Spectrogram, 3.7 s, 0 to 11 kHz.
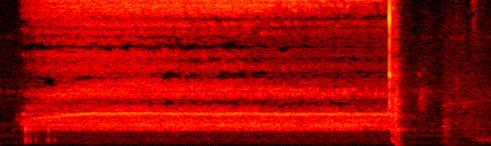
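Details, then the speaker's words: Kanger Subtank vape tank after about 2 weeks' use, airflow set to 3 holes: steady loud airy hiss with a thin high whistle during a nearly three-second draw, like sucking through a straw; cleaned, no debris found. "It's like I'm sucking through a straw. It's very, very loud. And as I say, it's too airy."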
